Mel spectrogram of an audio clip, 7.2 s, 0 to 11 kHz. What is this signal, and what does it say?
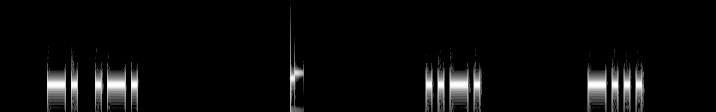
Morse code, heard as a keyed tone, about 20 wpm, spaced as for 10 wpm, 700 Hz. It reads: NR FB
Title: Top 90 QSO Elements - 6x Character Spacing - 20wpm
